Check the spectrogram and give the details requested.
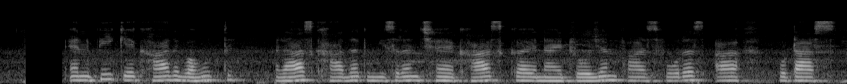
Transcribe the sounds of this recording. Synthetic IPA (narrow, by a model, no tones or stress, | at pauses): ɛnpikekʰaːd̪bəɦʊt̪ɾaːskʰaːd̪əkmɪsɾənt͡ʃʰɛkʰaːskənaːɪʈɾoːd͡ʒənpʰaːsfoːɾəsaː | pʊʈaːs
